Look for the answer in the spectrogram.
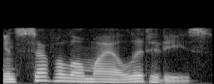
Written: encephalomyelitides

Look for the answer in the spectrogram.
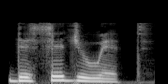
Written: deciduate

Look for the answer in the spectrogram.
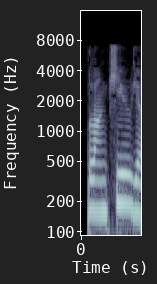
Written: blanquillo

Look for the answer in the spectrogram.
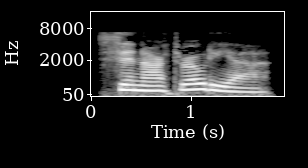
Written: synarthrodia

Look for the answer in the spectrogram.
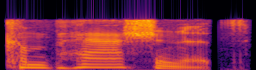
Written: compassionate

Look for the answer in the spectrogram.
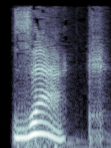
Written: zak

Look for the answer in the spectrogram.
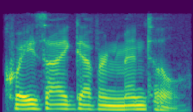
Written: quasi-governmental

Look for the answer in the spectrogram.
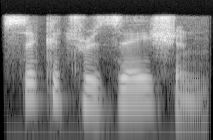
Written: cicatrization

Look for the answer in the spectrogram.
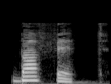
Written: buffeter

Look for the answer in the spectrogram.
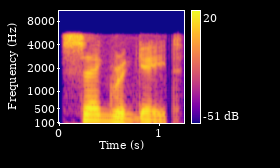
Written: segregate

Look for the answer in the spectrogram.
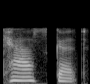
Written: casket

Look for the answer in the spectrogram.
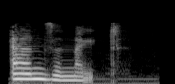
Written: anzanite

